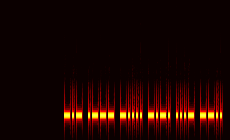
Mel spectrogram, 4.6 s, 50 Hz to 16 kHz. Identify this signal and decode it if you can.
Morse code, heard as a keyed tone, about 30 wpm, 700 Hz. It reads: KJ6CVZ
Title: USA Call Signs Repeated 2x 30wpm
